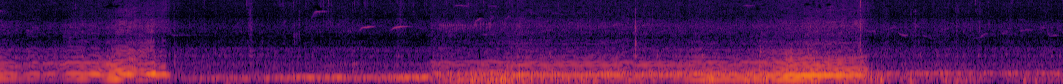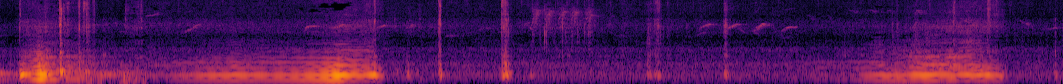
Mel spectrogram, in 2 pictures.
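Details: Hornets flying close by produce repeated droning buzzes, low and harmonic-rich, rising and falling in loudness as they pass in several bouts of one to three seconds, separated by short lulls and faint clicks.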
